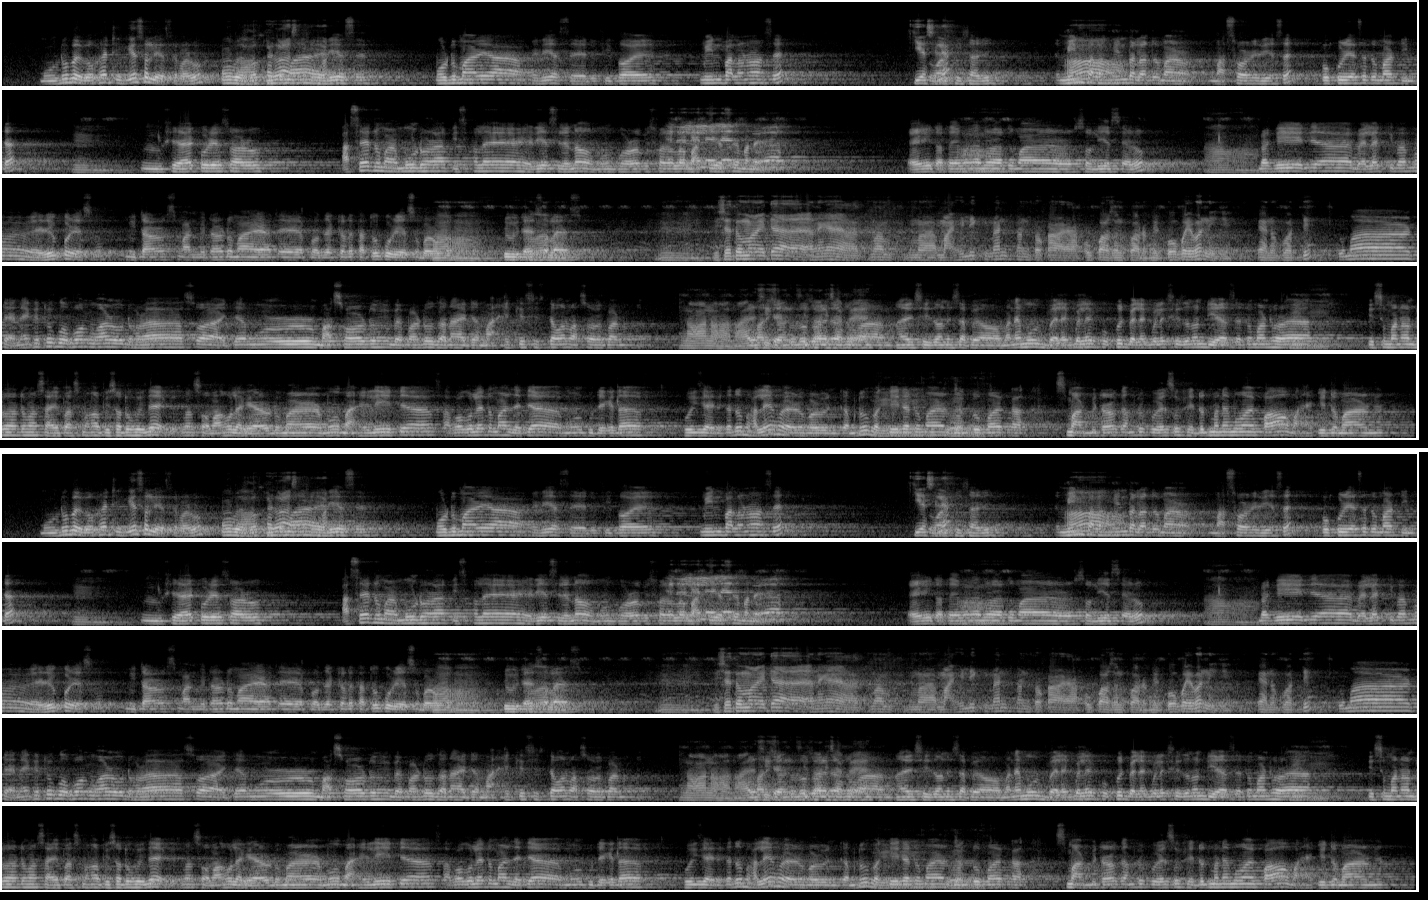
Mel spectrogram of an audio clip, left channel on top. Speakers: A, on the left; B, on the left.
A: মোৰটো ব্যৱসায় ঠিকেই চলি আছে বাৰু মোৰ ব্যৱসায়
B: অ' কিহৰ
A: তোমাৰ
B: আছিল
A: হেৰি আছে। মোৰ তোমাৰ এয়া হেৰি আছে এইটো কি কয় মীন পালনৰ আছে।
B: কি আছিলে?
A: তোমাৰ ফিচাৰী মীন
B: অ', অ',
A: পালন মীন
B: অ',
A: পালন তোমাৰ মাছৰ হেৰি আছে। পুখুৰী আছে তোমাৰ তিনটা।
B: হুঁম।
A: উম হেয়াই কৰি আছো আৰু আছে তোমাৰ মোৰ ধৰা পিছফালে হেৰি আছে ছিলে ন মোৰ ঘৰৰ পিছফালে
B: অ',
A: অলপ মাটি আছে মানে হেৰি তাতে
B: অ',
A: মানে ধৰা তোম তোমাৰ চলি আছে আৰু
B: আঁ
A: বাকি এতিয়া বেলেগ কিবা মই হেৰিও কৰি আছোঁ। মিটাৰৰ স্মাৰ্ট মিটাৰ তোমাৰ এয়াতে, প্ৰজেক্টটে তাতো কৰি আছো বাৰু
B: অ',
A: কাম
B: অ',
A: দুয়োটাই
B: সেইটো হয়
A: চলাই
B: বাৰু।
A: আছোঁ।
B: উম, পিছে তোমাৰ এতিয়া এনেকে তোমাৰ মা মাহিলী কিমান মান টকা এয়া উপাৰ্জন বাৰু তুমি ক'ব পাৰিবা নেকি বেয়া নোপোৱা যদি।
A: তোমাৰ তেনেকেটো ক'ব নোৱাৰো ধৰা চোৱা এতিয়া মোৰ মাছ মাছৰ তুমি বেপাৰটো জানাই এতিয়া মাহেকী চিষ্টেমত মাছৰ বেপাৰ নহয়।
B: নহয় নহয় নহয় এইটো
A: তোমাক
B: ছিজন
A: সেইতোটো
B: ছিজন
A: ধৰাএটিয়া
B: হিচাপেহে
A: তোমাৰ সেই চিজন হিচাপে অঁ মানে মোৰ
B: উম
A: বেলেগ
B: উম
A: বেলেগ, হুত বেলেগ বেলেগ চিজনত দি আছে তোমাৰ ধৰা
B: উম উম
A: কিছুমানত ধৰা তোমাৰ চাৰি-পাঁচমাহৰ পিছটো হৈ যায়, কিছুমান ছমাহো লাগে আৰু তোমাৰ মোৰ মাহিলী এতিয়া চাব গ'লে তোমাৰ যেতিয়া মোৰ গোটেই কেইটা শুই যায় তেতিয়াতো ভালে হয় আৰু বাৰু ইনকামটো বাকী
B: উম
A: এতিয়া
B: উম
A: তোমাৰ
B: সেইটো
A: যোনটোমানে।
B: হয় বাৰু
A: স্মাৰ্ট মিটাৰৰ কামটো কৰি আছো সেইটোত মানে মই পাও মাহেলী তোমাৰ,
